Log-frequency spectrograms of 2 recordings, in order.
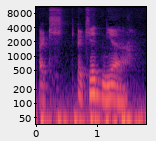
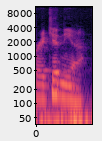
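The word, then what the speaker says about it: Echyd'nya: They are echidnia. They are echidnas. Or echidnia. It is spelled ECHYD apostrophe NYA. And these are not echidnas, they are echidnias, and they are an alien species.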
